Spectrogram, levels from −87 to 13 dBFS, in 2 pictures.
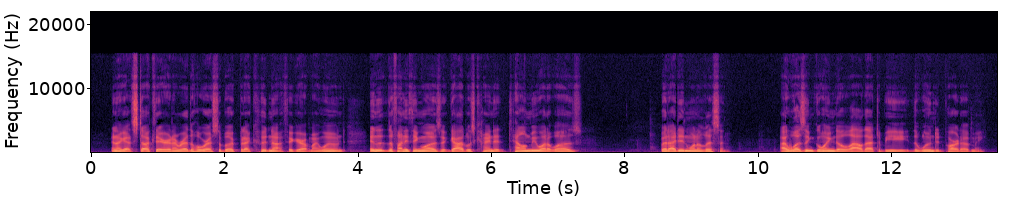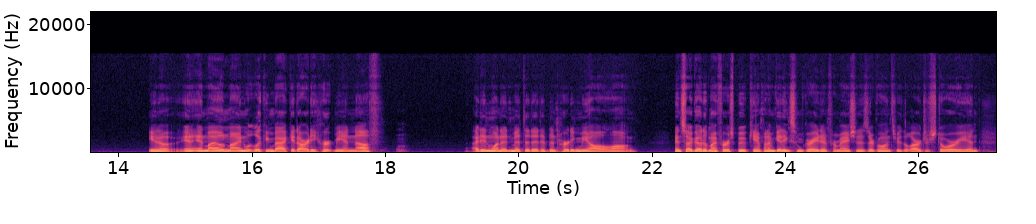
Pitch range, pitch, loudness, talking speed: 105-130 Hz, 120 Hz, -15 LUFS, 235 wpm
